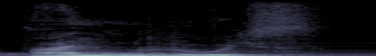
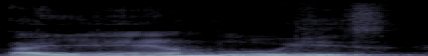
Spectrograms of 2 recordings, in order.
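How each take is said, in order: First: Pronoun and verb are merged into one word. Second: Pronoun and verb are said as separate words. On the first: "So I say" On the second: "Whereas here I, I say"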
